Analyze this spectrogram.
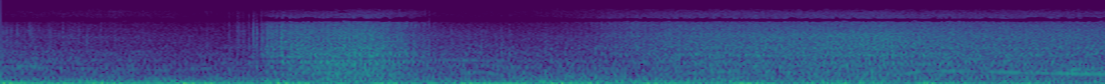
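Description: Fireworks display: shells going off in a continuous run of booms, with a hissing, crackling burst about one and a half seconds in that lasts about a second.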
